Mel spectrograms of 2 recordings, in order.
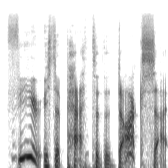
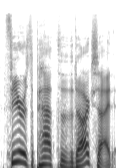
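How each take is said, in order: First: It is said in a Yoda impression voice. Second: It is said in his normal voice.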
